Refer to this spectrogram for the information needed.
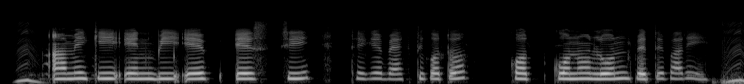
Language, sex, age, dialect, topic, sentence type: Bengali, female, 25-30, Rajbangshi, banking, question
